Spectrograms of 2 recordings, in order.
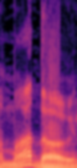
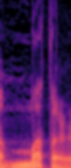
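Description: First: Mother as "ma-đờ", no final r; wrong pronunciation. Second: Mother with a light t-like th, "ma-ter"; correct pronunciation. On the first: Teacher shows another mistake, Vietnamese đ. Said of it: "không phải là mother nữa". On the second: Teacher gives the right word, light th. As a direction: say mother with an unaspirated th and final r. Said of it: "nó là mother". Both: Shown as a demonstration.

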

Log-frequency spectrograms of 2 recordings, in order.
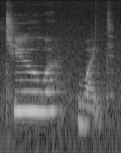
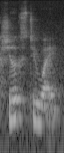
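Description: First: Mock high voice. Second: Said in the usual way. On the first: Gamer mocking her character's skin tone in a high voice. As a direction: echo it back high and put-on. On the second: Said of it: "repeats the phrase".

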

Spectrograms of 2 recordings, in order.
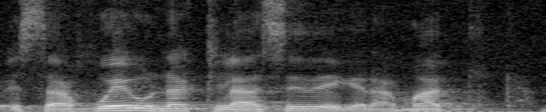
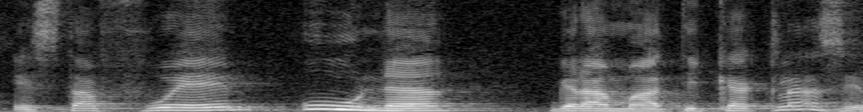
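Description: First: Said in the usual way. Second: "una gramática clase" slowly and loudly, as the mistake; slow, loud literal version; wrong word order. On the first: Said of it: "Entonces, fue". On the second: Shown as a demonstration. (orden incorrecto, lento)

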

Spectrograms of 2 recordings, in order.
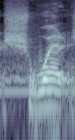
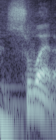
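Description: First: "sweat" said as "shweat", with a sh sound at the start; mispronounced sweater. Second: "sweater" said with a clean s, no sh; corrected sweater. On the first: Correcting his own sweater-as-shweater slip, sh at the start. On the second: Correcting his own shweater slip, clean s. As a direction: say "sweater" properly with a plain s sound. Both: Shown as a demonstration. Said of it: "there's no H in sweater".

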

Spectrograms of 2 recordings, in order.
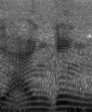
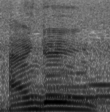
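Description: The two takes are said the same way.

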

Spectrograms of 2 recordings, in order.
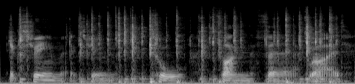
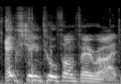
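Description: First: Much lower, very slow trailer read; a streamer reading the game title as a trailer announcer; movie trailer voice. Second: Said in the usual way. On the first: Shown as a demonstration. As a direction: intone it like an epic movie trailer. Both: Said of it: "repeats title in a new voice".

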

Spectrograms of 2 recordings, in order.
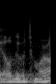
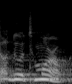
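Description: First: Said in the usual way. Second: Higher-pitched mock reply to wife; breezy put-off. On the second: Husband answering wife about mowing the lawn, breezy put-off. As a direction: toss it off high, putting the chore off. Acted reply to wife's chore request.

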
